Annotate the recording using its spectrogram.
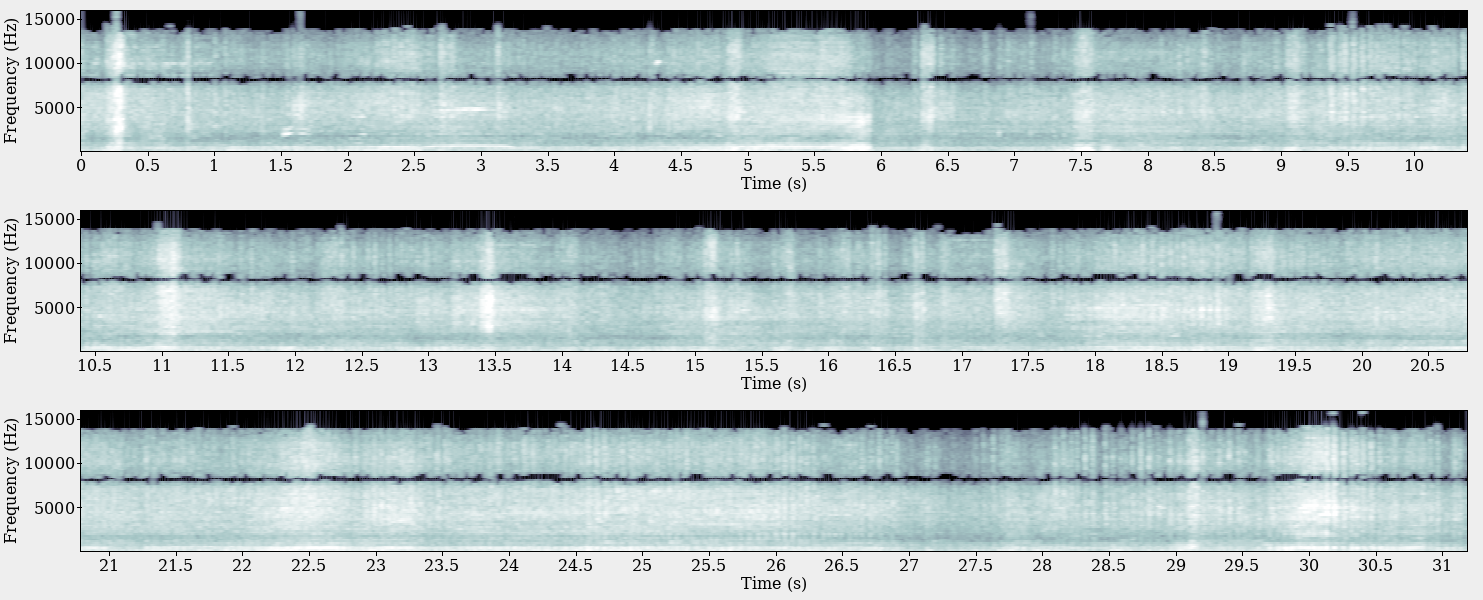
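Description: Several motoball motorcycles idling and having their throttles blipped, the overlapping engine notes repeatedly rising and falling in pitch.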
